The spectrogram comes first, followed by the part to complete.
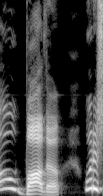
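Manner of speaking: put-on bear voice speaking like a British butler. Imagining how a talking bear might sound, trying a Winnie the Pooh voice. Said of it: "that's like a British butler".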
